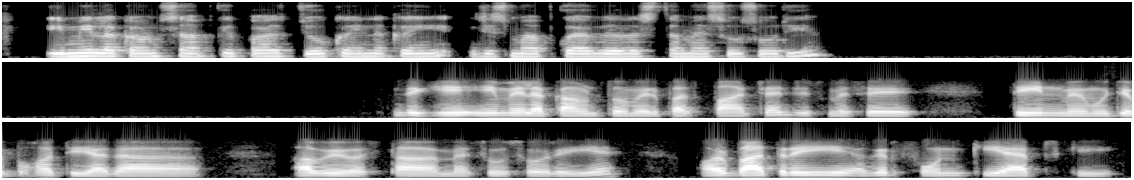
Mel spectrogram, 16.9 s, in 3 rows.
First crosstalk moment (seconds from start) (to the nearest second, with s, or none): none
